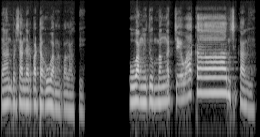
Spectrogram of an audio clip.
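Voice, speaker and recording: A man preaches a sermon in a church, joking with the congregation and putting questions to it. His voice sits high, and it carries a long reverb from the hall. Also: expressive, normal speed, mellow, highs cut off. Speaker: guest preacher.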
